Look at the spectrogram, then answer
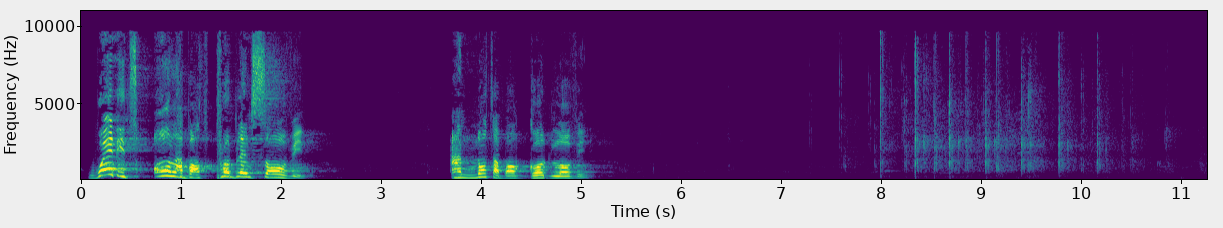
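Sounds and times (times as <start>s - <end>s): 
speech: 0.1s - 2.4s, 3.7s - 5.2s
few people clapping: 7.2s - 11.2s.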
